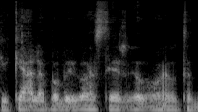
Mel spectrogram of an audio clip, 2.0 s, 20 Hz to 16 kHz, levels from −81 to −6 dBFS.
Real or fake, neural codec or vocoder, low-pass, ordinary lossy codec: fake; vocoder, 44.1 kHz, 128 mel bands, Pupu-Vocoder; 14.4 kHz; Opus, 24 kbps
